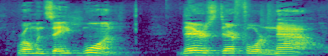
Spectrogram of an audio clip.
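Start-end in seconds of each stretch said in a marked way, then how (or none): 1.8-3.1 now stressed hard and said slowly. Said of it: "I'm gonna emphasize that word now".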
